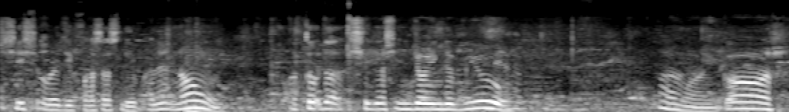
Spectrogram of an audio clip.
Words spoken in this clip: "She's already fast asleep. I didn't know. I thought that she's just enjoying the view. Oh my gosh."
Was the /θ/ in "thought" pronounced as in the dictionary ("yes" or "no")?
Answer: no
